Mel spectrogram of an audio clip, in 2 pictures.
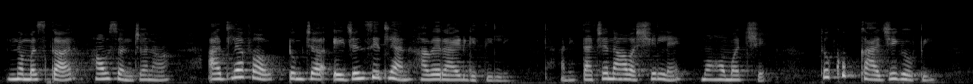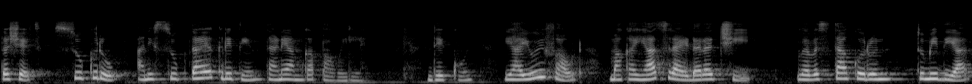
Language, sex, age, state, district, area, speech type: Goan Konkani, female, 18-30, Goa, Canacona, rural, spontaneous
